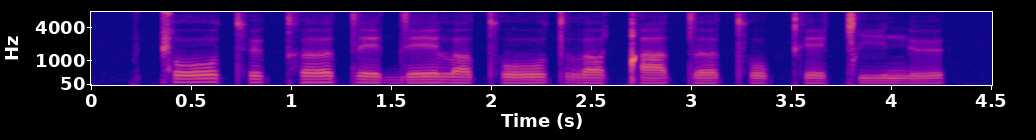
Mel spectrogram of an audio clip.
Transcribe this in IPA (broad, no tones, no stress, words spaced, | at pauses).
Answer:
ǁotʰʏ kʰə tedelʌ tʰotrʌ ǃatətʰo kʰeǀinʏ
